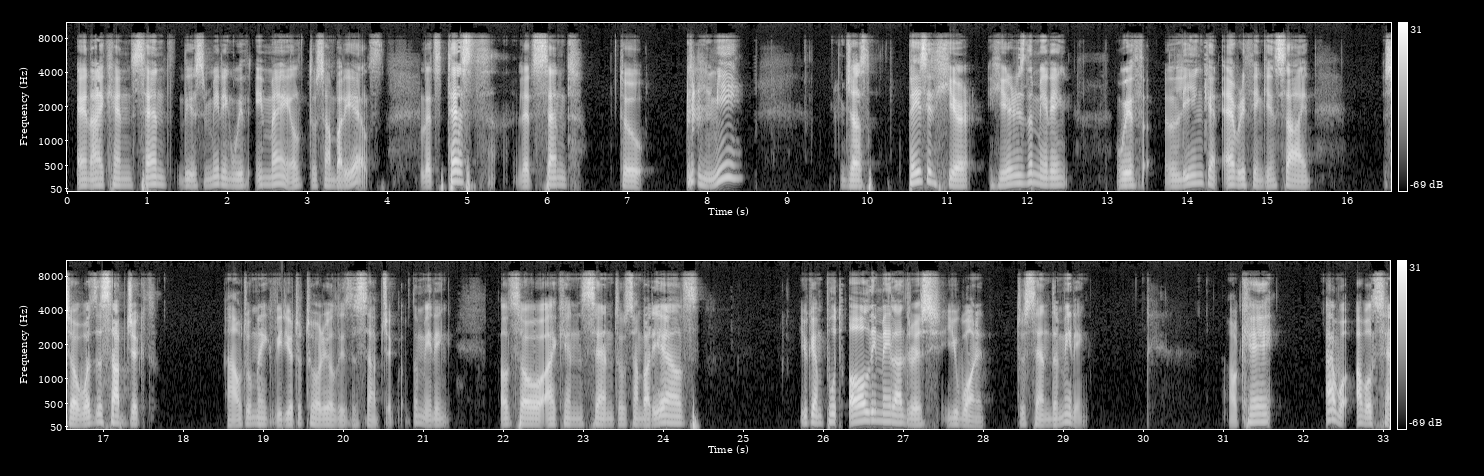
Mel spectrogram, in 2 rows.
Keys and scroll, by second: 7.6-9.2 typing, 10.1 ctrl+v, 19.4 ctrl+c, 20.0 ctrl+v.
